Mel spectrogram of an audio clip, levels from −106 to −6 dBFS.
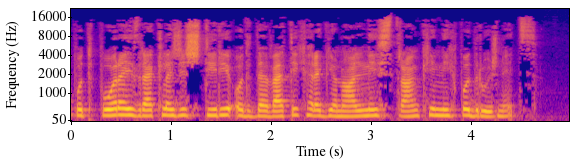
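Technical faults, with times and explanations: Throughout, generation loss: the speech has a swirly, hollow quality, with smeared consonant attacks and a watery texture that goes beyond what a single lossy pass would produce. This is likely the result of repeated MP3 decoding and re-encoding, around five times, at settings that fit 64 kbit/s. Each pass quantises on a shifted frame grid, so noise and spectral gaps accumulate. Content is absent above 18.6 kHz.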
